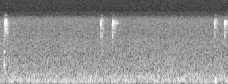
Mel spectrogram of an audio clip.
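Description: Near silence with faint computer mouse clicks: a single click at the start and a quick double click about a second in.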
